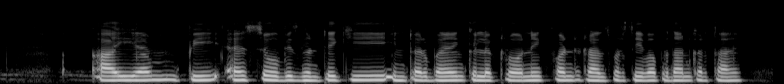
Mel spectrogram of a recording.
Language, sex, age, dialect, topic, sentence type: Hindi, female, 18-24, Marwari Dhudhari, banking, statement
